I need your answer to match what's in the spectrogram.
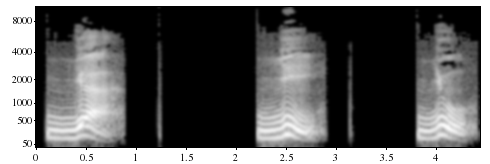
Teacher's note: Lidah bagian tengah diangkat, tapi dia ditempelkan ke langit-langit. Kemudian diucapkan tanpa ada suara desis. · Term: jim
